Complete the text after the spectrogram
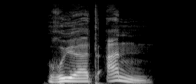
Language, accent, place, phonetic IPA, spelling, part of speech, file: German, Germany, Berlin, [ˌʁyːɐ̯t ˈan], rührt an, verb, De-rührt an.ogg
- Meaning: inflection of anrühren: 1. second-person plural present 2. third-person singular present 3. plural imperative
